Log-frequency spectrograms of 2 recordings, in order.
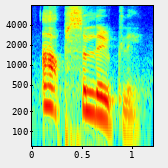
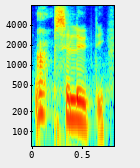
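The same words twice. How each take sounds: First: "absolutely" in a put-on British accent, pitched up. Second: Said in the usual way. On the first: Shown as a demonstration. Streamer to chat doing the British word, mock British accent. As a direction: say "absolutely" like a British football pundit. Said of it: "sometimes I'm gonna say it absolutely". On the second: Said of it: "hear me say absolutely with a British accent".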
